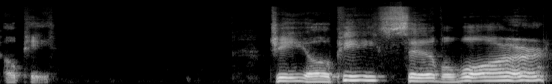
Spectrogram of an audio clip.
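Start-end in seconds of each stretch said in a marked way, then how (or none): 2.7-5.5 announcer. Acted. Announcing a headline.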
